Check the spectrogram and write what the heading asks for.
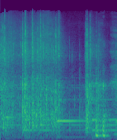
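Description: Crinkly wrapping rustled and torn open by hand, in two spells of dense crackling in the first second, over soft background music.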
